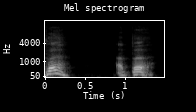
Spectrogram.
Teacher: So make it with your two lips. It's got to be a plosive and it's got to be voiced. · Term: Voiced bilabial plosive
